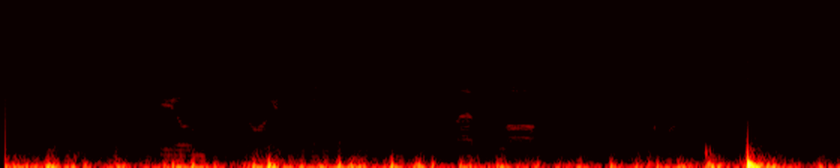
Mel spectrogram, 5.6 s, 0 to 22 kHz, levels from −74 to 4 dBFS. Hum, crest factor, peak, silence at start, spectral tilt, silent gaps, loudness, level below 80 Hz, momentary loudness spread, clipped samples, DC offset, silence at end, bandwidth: none; 26 dB; -6 dBFS; 0 s; -9 dB/octave; none; -31 LUFS; -34 dBFS; 29 LU; under 0.1%; under 0.1%; 0 s; 2.2 kHz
